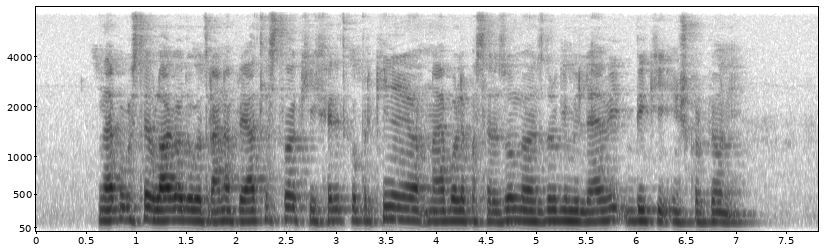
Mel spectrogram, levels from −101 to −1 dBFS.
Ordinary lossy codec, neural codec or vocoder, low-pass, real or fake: none; none; 7.2 kHz; real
